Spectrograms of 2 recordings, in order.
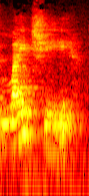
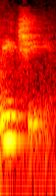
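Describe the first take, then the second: First: The word is said the Hawaii way. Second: The word is said the California way. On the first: This is how people in Hawaii say it. "I grew up in Hawaii, and there we called it lychee" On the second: This is how people in California say it. "I think in California, people call it lychee"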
